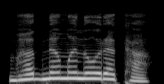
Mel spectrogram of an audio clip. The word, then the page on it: ಭಗ್ನಮನೋರಥೆ: bhagna manōrathe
